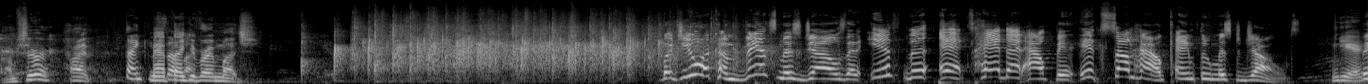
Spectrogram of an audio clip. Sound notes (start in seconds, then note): 3.0 audience clapping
